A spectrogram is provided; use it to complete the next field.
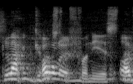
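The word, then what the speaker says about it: Llangollen: Flangochlin. Oh my god. That's how I pronounce Flangochlin. Langollen. It's Langollen.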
